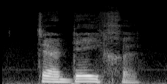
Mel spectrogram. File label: "terdege", Dutch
